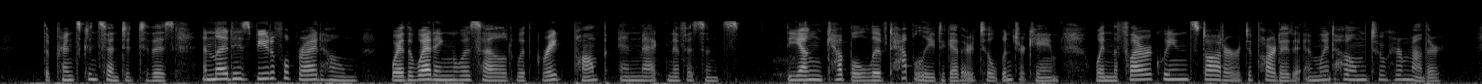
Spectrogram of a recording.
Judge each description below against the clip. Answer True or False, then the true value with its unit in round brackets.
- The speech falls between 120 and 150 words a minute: False (170 wpm)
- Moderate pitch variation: True (3.6 semitones)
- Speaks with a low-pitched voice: False (200 Hz)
